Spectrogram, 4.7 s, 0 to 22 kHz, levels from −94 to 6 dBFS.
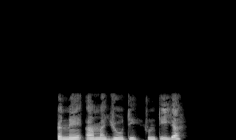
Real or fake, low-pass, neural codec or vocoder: fake; 7.2 kHz; vocoder, 44.1 kHz, 80 mel bands, Vocos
